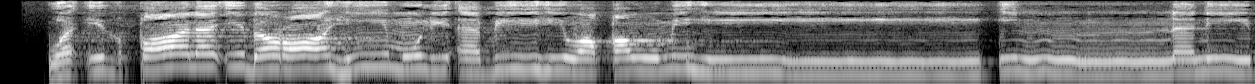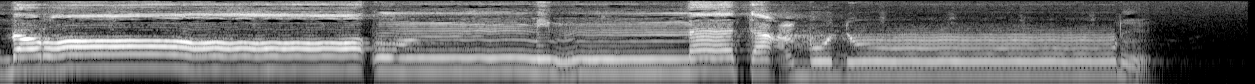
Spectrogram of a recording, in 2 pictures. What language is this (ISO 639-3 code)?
ara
